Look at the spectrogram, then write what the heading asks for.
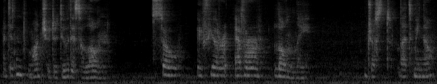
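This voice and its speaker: A woman's voice: medium pitch, unhurried, darkish tone, lightly acted. Earnest young alien woman, played by an actress, echoey and noisy. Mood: tender, hesitant. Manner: earnest, hesitant, self-doubting. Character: earnest young alien woman, burdened admiral and software expert. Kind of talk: video game cutscene acting. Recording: roomy echo with clear background noise.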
